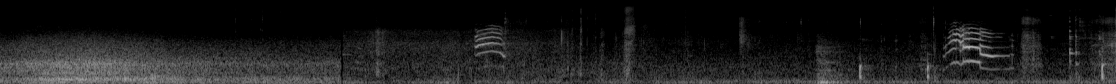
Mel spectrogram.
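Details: Street cats eating together outdoors, including a one-eyed kitten and a white cat; two short, high, arched meows, the second louder, amid clicks, bumps and background rumble.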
